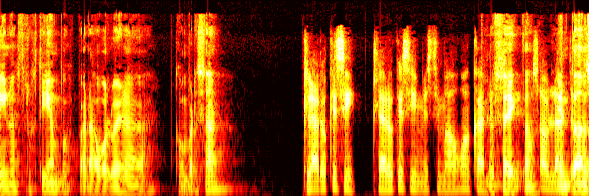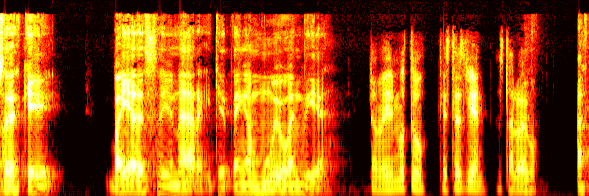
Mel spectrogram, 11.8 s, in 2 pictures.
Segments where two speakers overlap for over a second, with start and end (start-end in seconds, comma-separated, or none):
4.8-6.0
